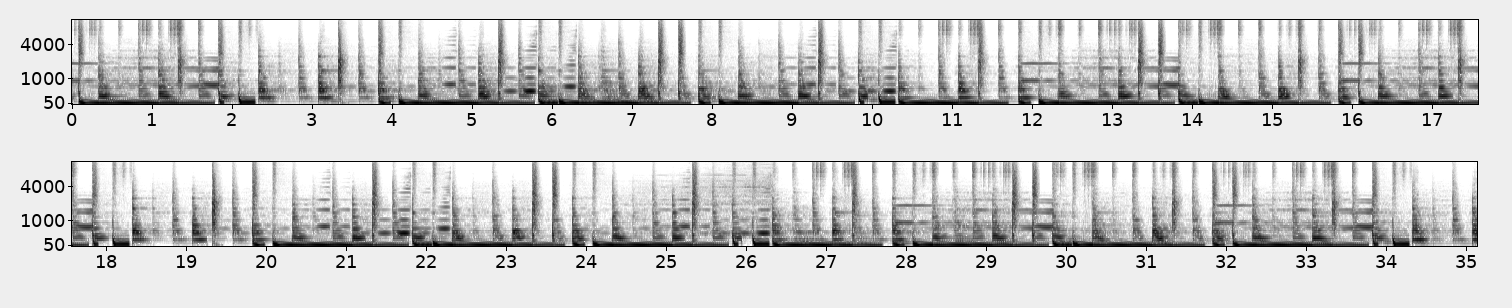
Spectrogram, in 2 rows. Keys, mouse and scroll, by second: 1.7-5.1 drag, 8.3-12.9 alt+drag, 13.4-15.9 alt+drag, 16.4-20.1 alt+drag, 23.1 click, 27.0 ctrl+g, 28.3 ctrl+0, 30.9 click, 32.6 right click, 34.2 click, 34.2 click.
